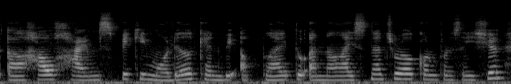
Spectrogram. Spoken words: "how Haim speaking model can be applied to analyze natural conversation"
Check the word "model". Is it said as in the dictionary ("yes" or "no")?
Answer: yes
